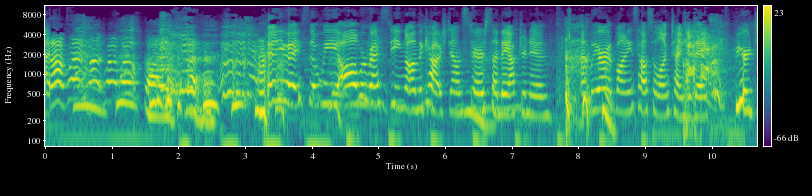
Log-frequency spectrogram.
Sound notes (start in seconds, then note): 0.4 children laughing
